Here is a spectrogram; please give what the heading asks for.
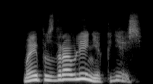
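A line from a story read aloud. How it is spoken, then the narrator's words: Cheerful, smiling. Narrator (Russian): весело улыбнулся он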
